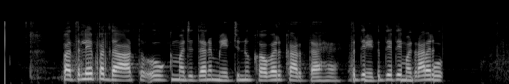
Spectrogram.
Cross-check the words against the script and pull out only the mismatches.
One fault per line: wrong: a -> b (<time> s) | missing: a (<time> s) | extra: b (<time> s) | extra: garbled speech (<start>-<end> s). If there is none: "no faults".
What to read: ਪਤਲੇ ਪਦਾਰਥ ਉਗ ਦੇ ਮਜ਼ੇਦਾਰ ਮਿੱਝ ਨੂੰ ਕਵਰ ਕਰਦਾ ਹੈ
missing: ਦੇ (1.8 s)
extra: garbled speech (3.5-4.4 s)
